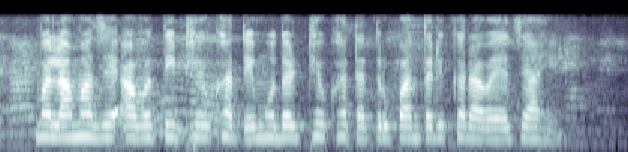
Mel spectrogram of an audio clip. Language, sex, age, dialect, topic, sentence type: Marathi, female, 25-30, Standard Marathi, banking, statement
